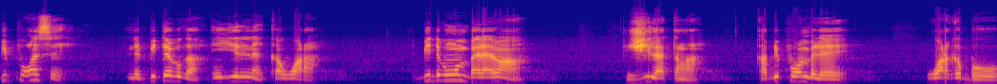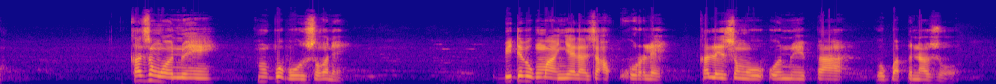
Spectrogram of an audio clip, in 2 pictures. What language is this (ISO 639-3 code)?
dag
